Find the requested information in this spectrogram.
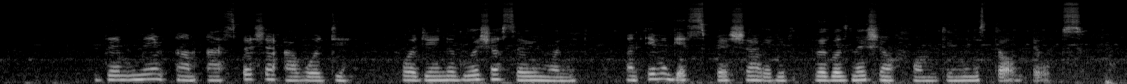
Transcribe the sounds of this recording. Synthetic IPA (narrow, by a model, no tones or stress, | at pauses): dənẽmãmaspɛʃalʔawɔdĩ | fɔdiinɔɡuɹeʃɔ̃nsɛɹimoni | ãnivĩnɡɛtspɛʃalɹɛɡɔsneʃɔ̃nfɹɔ̃mdiministʰa̰ɔ̰vɛ̰lts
